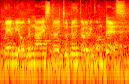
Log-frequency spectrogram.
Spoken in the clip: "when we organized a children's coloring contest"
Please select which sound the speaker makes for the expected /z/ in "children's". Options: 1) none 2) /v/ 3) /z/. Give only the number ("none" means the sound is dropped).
1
